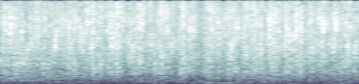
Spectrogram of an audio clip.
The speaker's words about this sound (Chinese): 台长把大家都当朋友一样，这么远的路啊来看望大家，所以啊大家鼓鼓掌我觉得是很正常的。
